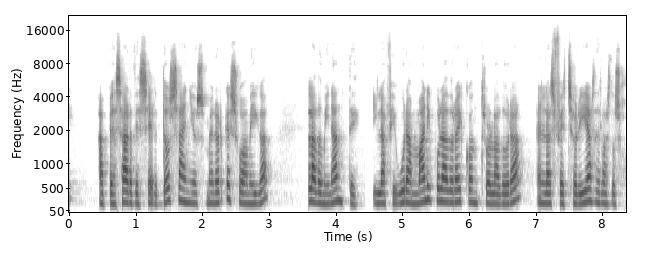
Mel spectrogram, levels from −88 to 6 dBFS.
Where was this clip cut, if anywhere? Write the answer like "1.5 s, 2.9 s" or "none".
3.6 s, 4.4 s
